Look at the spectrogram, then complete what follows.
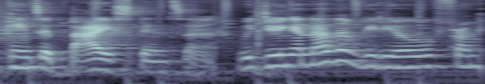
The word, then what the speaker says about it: PaintedBySpencer: favorite painted by Spencer I kept on saying paint by Spencer and I'm sorry for mispronouncing his handle his name on his YouTube channel YouTube channel it's painted by Spencer we're doing another video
